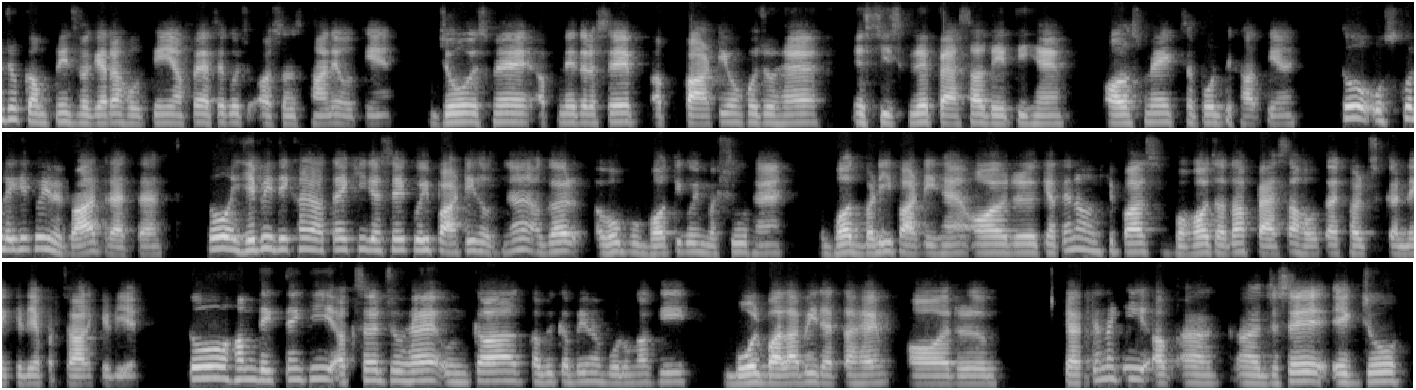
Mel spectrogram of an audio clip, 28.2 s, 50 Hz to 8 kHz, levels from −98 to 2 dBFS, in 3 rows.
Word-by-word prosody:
जो 205 - -1
कंपनीज़ 155 -2 -2
वग़ैरह 140 +1 +3
होती 135 +2 -7
हैं 145 - +1
या 140 - +1
फिर 155 - +2
ऐसे 150 +2 -2
कुछ 150 0 -7
अ, - - +1
संस्थाने 135 +1 -3
होती 135 0 -4
हैं 135 - -6 0.4
जो 155 +1 +3
इसमें 155 0 +2
अपनी 150 0 -4
तरह 145 0 +1
से 155 +2 +4 0.2
अ, - - -1 0.2
पार्टियों 145 +3 +4
को 150 0 -3
जो 145 - -3
है 145 +1 +5 0.4
इस - - -14
चीज़ 145 -2 -5
के 145 - -7
लिए 155 - +5
पैसा 135 +2 +5
देती 135 0 -3
हैं 135 0 +3 0.3
और 145 - +8
उसमें 155 +2 -2
एक 155 0 -6
सपोर्ट 145 -1 -3
दिखाती 130 0 -6
हैं 135 +1 -6 0.3
तो 450 0 +6
उसको 220 - -2
लेके 200 +1 0
कोई 215 -1 0
विवाद 140 -6 +4
रहता 125 0 0
है। 130 - -4 0.3
तो 220 +1 +6
ये 185 -1 +3
भी 225 - +1
देखा 200 +1 -1
जाता 195 -1 0
है 200 - +3
कि 200 0 -10
जैसे 190 +1 +1
कोई 190 0 0
पार्टीज़ 175 -1 +3
होती 155 +1 -10
हैं 190 - -3
ना - - -1
अ, - - -4
अगर 165 +3 0 0.2
वो 155 +3 0
बहुत 135 +2 0
ही - - -6
कोई 160 -1 -6
मशहूर 140 +2 -9
है, 145 0 0 0.3
बहुत 145 +4 +4
बड़ी 145 +4 -1
पार्टी 145 - +2
है 140 - 0
और 150 0 +3 0.2
कहते 150 +5 -3
हैं 190 - -4
ना, 200 - -3
उनके 170 -1 -10
पास 155 0 +4
बहुत 140 +3 +2
ज़्यादा 150 +3 +2
पैसा 130 -1 +3
होता 130 +2 -3
है - - -1
ख़र्च 135 0 -2
करने 130 +1 -3
के 135 +1 -9
लिए 135 - +1
प्रचार 130 -1 +1
के - - -7
लिए 65 - -3 0.4
तो 220 +1 +6
हम 200 - -1
देखते 185 +2 -1
हैं 200 - -5
कि 210 0 -3
अक्सर 185 +4 -1
जो 175 - -4
है 180 +1 +6
उनका 170 +3 +3
कभी-कभी 155 +1 -6
मैं 160 -1 -8
बोलूँगा 145 +1 -6
कि 160 +1 -4 0.3
बोल-बाला 140 0 +6
भी 155 +2 -2
रहता 140 -1 -1
है 140 +1 +3 0.3
और 135 0 +2 0.8
कहते 145 +5 +1
हैं 195 - -6
ना 220 - -2
कि 210 -1 -4
अब 145 0 -1
अ 140 0 -3
अ, - - +1
जैसे 140 +5 +1 0.3
एक 145 - -2
जो 165 +1 +1
150 Hz, 240 wpm, -25 LUFS, 140-165 Hz, 0.8 s, और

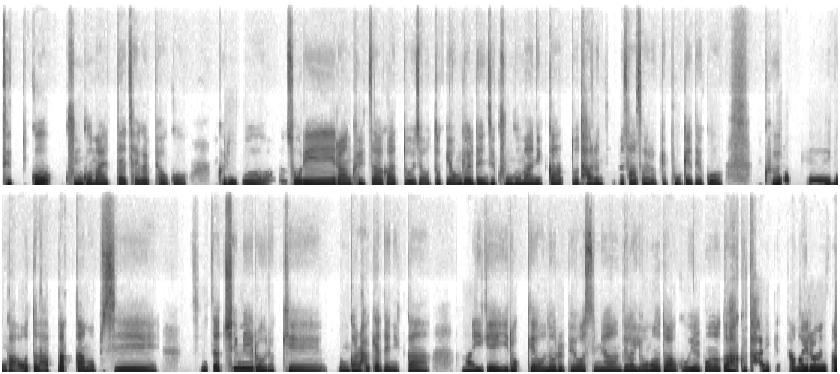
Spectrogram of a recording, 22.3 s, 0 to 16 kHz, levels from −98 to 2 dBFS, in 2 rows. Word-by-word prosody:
듣고 335 - +2 0.2
궁금할 245 +4 +1
때 310 +1 0
책을 335 +1 -1
펴고 200 -7 -5 0.4
그리고 220 -4 -2 0.2
소리랑 295 -8 +2
글자가 230 +1 -1
또 220 -2 0
이제 195 0 -3
어떻게 230 +4 -3
연결되는지 215 0 +1
궁금하니까 235 +6 0
또 245 - -1
다른 210 -1 -1
책을 270 +3 -8
사서 295 -3 -1
이렇게 205 -1 -4
보게 215 +2 -1
되고 210 0 -1 0.5
그렇게 260 +1 +1 0.6
뭔가 230 -3 0
어떤 260 -4 +1
압박감 305 - +1
없이 210 +1 0 0.5
진짜 280 +1 -1
취미로 410 - +3
이렇게 200 -1 -2 0.2
뭔가를 230 -2 +1
하게 340 -1 0
되니까 210 -2 -1 0.5
아 225 - +2
이게 220 +2 +3
'이렇게 260 +7 0
언어를 225 +1 +3
배웠으면 215 +1 0
내가 215 -1 +3
영어도 235 +8 +2
하고 210 -2 +1
일본어도 290 +2 +2
하고 200 +2 +2
다 - - -9
했겠다.' 265 -4 -3
막 230 0 +4
이러면서 255 +1 +6
230 Hz, 300 characters per minute, -18 LUFS, 210-270 Hz, 0.6 s, 이러면서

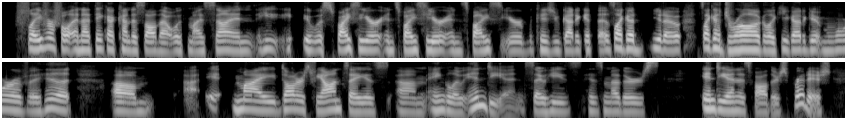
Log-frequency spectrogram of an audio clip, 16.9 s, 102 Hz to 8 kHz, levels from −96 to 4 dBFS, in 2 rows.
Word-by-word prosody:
flavorful 215 -1 +2
and 200 - +2
I 195 - +2
think 215 +1 -1
I 200 - +4
kinda 195 -3 -1
saw 180 -1 +4
that 175 -1 0
with 185 0 -5
my 175 0 -3
son, 185 -1 0
he 195 +2 -9 0.2
he 220 - -11
it 205 - 0
was 195 0 -5
spicier 195 -1 +3
and 190 -1 -7
spicier 185 0 +1
and 175 -1 -6
spicier 180 0 -2
because 190 +1 -7
you 185 - -10
gotta 190 0 +2
get 195 -1 -2
that - - -2
it's 195 - -8
like 220 -2 +7
a, 210 -1 +7
you 225 -1 +1
know, 190 -2 +2
it's 195 - -7
like 230 0 +5
a 225 - +4
drug, 195 +1 +7
like 180 0 0
you 200 - -4
gotta 195 0 +2
get 200 -1 -2
more 200 +2 -2
of 185 -1 -4
a 175 0 -4
hit, 205 -1 -1 0.4
um, 175 -1 +3 0.3
I - - -8
it - - -6
my 195 -3 +2
daughter's 205 -2 +1
fiance 180 -2 +1
is, 165 -1 -6
um, 165 -2 -7
Anglo 190 -4 -4
Indian, 260 - -5
so 170 -3 -4
he's 170 0 -10
his 175 0 -12
mother's 170 -2 -6 0.4
Indian, 195 -4 +3
his 175 -2 -7
father's 165 0 -3
British, 295 +3 -1
190 Hz, 215 wpm, -25 LUFS, 180-205 Hz, 0.4 s, like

